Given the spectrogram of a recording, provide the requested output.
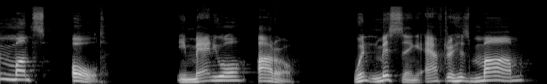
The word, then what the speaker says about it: Haro: And I've heard the name pronounced 15 different ways, okay? But I believe it's Haro, all right?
